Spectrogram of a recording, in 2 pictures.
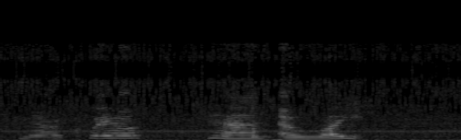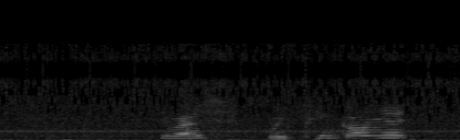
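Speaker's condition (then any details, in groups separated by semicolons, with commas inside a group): Cerebral palsy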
